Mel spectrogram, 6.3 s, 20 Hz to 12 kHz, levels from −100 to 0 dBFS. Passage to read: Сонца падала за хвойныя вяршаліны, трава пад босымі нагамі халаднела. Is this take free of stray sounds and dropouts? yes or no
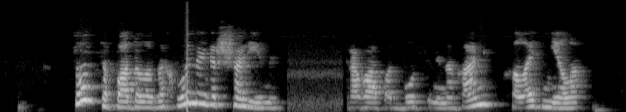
yes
